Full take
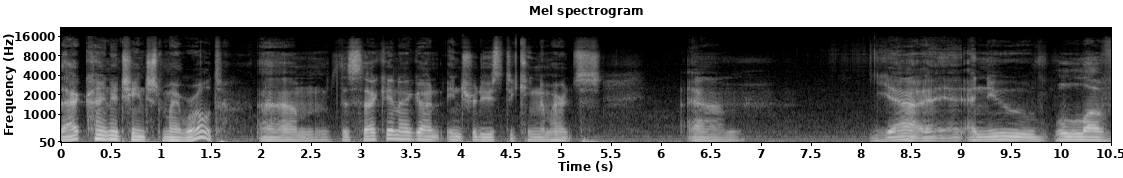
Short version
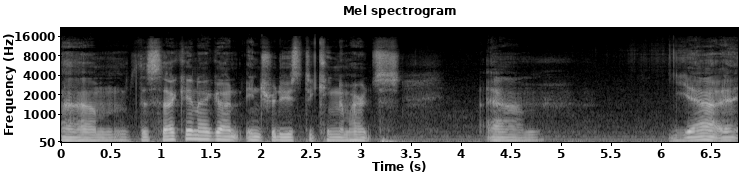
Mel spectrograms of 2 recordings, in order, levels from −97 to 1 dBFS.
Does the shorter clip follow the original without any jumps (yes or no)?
yes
